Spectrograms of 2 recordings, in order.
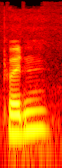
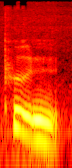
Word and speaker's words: Putin: or am i like is it supposed to be pronounced like puddin pudding chocolate pudding or is it putin i i feel like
